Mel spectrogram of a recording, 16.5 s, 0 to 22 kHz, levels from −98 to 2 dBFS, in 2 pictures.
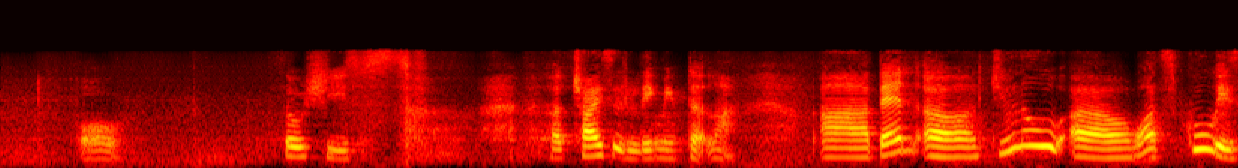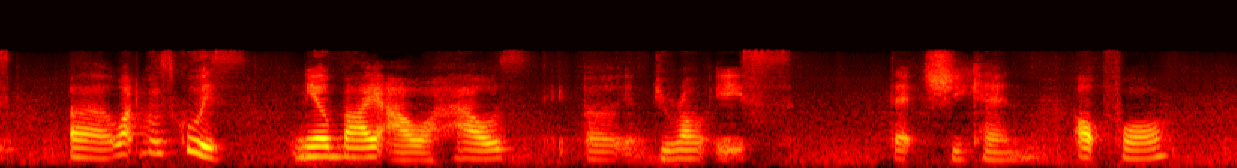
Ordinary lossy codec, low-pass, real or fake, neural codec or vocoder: none; 7.2 kHz; fake; codec, 16 kHz, 0.5 kbps, X-Codec, WavLM features, trained on Multilingual LibriSpeech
